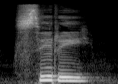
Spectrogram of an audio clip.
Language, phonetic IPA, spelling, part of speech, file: Ukrainian, [seˈrɪi̯], сирий, adjective, Uk-сирий.ogg
- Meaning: 1. raw (not cooked) 2. damp, raw, moist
